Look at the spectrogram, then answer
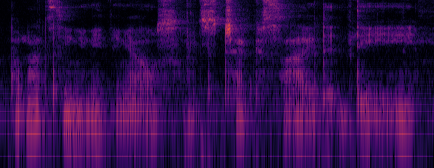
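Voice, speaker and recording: Soft whispery asmr person, super crackly fry, takes their time, right up on the mic. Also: mid-range voice, huge pitch swings. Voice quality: breathy, whispery, creaky soft voice. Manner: unhurried, methodical, murmuring. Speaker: ASMR creator playing a record inspector. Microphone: close microphone.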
